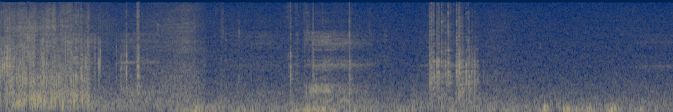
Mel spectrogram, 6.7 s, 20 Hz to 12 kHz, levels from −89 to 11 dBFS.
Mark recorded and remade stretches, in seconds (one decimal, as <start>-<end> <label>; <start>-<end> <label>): 0.0-6.7 recorded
